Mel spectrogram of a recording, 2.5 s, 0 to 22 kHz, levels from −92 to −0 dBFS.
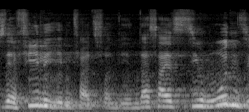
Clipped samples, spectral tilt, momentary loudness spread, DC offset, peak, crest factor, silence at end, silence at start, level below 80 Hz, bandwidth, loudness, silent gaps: under 0.1%; -5.5 dB/octave; 11 LU; under 0.1%; -12 dBFS; 16 dB; 0 s; 0 s; -64 dBFS; 15.5 kHz; -29 LUFS; none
